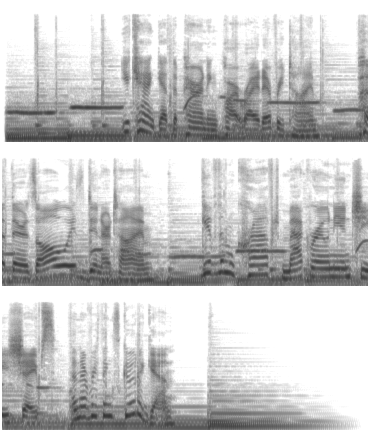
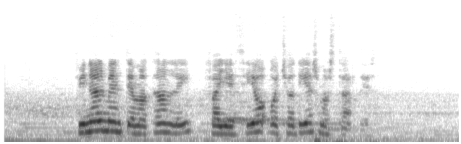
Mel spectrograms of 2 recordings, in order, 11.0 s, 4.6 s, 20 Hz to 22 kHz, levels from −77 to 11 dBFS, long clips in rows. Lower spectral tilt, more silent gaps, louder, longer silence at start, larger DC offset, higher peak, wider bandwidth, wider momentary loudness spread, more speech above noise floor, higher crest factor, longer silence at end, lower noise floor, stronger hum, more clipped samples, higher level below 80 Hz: about the same, -6 dB/octave vs -6.5 dB/octave; neither; first, -15 LUFS vs -18 LUFS; about the same, 0.05 s vs 0.05 s; neither; about the same, -2 dBFS vs -2 dBFS; first, 16 kHz vs 7.2 kHz; second, 6 LU vs 14 LU; first, 33 dB vs 28 dB; second, 12 dB vs 18 dB; second, 0.55 s vs 0.85 s; about the same, -47 dBFS vs -46 dBFS; first, 50 Hz at -40 dBFS vs none; neither; first, -28 dBFS vs -42 dBFS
